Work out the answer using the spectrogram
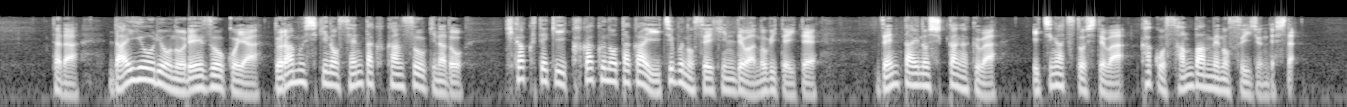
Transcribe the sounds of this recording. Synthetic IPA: t̪ad̪a̰ | d̪aijo̞ːɾʲo̞ːno̞ɾe̞ːzo̞ːko̞ja̰d̪̥o̞ɾamɯ̟ɕi̥kʲino̞sẽ̞nt̪akɯ̟̥kãɰ̃so̞ːkʲinad̪o̞ | çi̥kakɯ̟̥t̪e̞kʲikʰḁkakɯ̟no̞t̪akaiːt͡ɕibɯ̟no̞se̞ːçĩnd̪e̞βa̰no̞bʲit̪e̞it̪e̞ | zẽ̞nt̪aino̞ɕɨ̥kːaŋakɯ̟βa̰ | it͡ɕiɡat͡sɨ̥t̪o̞ɕi̥t̪e̞βa̰kako̞sãmbãmːe̞no̞sɨiʑɨ̰̃nd̪e̞ɕi̥t̪a

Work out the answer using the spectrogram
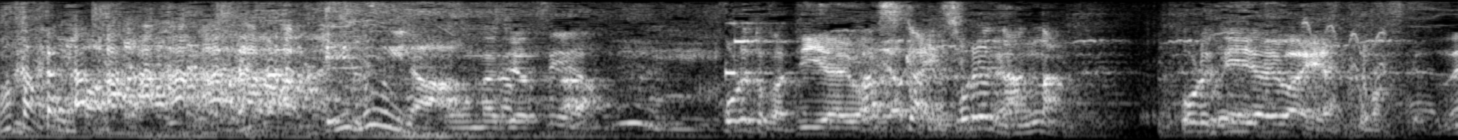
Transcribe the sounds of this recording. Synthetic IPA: mat̪akõa | eɡɯinaõnːaʑijat͡sɨk | ko̞ɾe̞t̪o̞kad̪ʲiːaiβaaɕḁkaɲiso̞ɾe̞nãnːã̰n | ko̞ɾed̪iːaiβaijat̪ːe̞masɨ̥ke̞d̪one

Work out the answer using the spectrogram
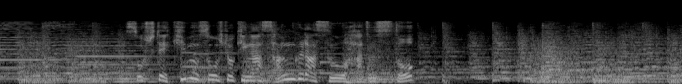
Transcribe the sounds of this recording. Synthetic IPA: so̞ɕi̥t̪e̞kʲibɯ̟̃ɰso̞ːɕo̞kʲiŋasãŋɡɯ̟ɾasɨohazɨsɨ̥t̪o̞

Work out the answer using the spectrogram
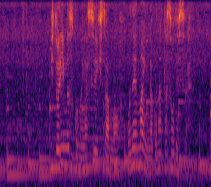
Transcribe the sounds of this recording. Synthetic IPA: çi̥t̪o̞ɾʲimɯ̟sɨ̥ko̞no̞jasɨikʲi̥sãmːo̞ɡ̥o̞nẽ̞mːaeɲ̟inakɯ̟nat̪ːaso̞ːd̪e̞sɨ̥̰

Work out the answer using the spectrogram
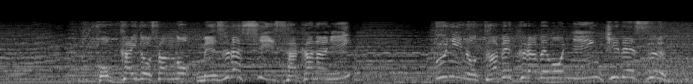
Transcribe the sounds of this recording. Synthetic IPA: ko̞kːaid̪o̞ːsãnːo̞me̞zɨɾaɕiːsakanaɲ̟i | ɯ̟ɲ̟ino̞t̪abe̞kɯ̟ɾabe̞mo̞ɲ̟ĩŋkʲid̪e̞sɨ

